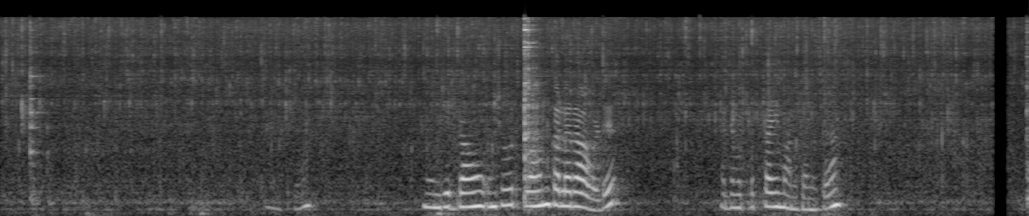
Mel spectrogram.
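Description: Masala vadas (lentil fritters) deep-frying in hot oil in a pan, a steady sizzle and bubbling. A person's voice rises over it twice, about four seconds in and again near the eight-second mark.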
